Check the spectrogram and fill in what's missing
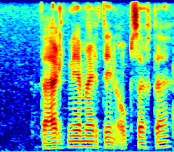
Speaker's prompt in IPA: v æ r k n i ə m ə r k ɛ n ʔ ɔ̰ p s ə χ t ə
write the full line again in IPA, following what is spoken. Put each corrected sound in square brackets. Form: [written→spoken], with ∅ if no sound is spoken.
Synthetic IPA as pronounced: v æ r k n i ə m ə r [k→t] ɛ n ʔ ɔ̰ p s ə χ t ə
